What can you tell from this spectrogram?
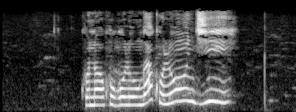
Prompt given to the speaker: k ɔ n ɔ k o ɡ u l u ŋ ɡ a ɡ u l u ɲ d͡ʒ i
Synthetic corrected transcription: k u n ɔ k u ɡ u l u ŋ ɡ a k u l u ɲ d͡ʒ i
